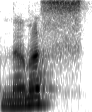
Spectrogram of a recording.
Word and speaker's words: namaste: So when we pronounce it, it becomes like namaste. Namaste. Okay. So I'm exaggerating a little bit so that it's clear, but you can hear the sort of doubling effect on the first sound in the conjunct syllable.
